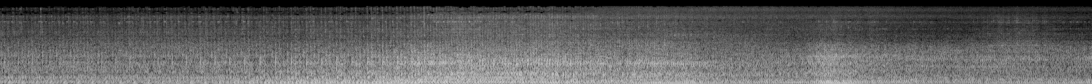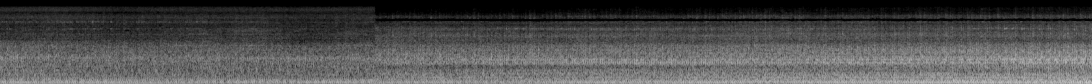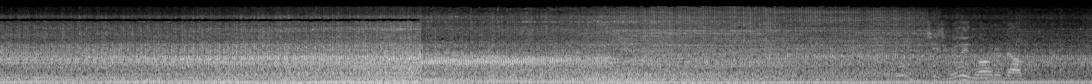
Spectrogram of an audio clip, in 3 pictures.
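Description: Ford 861 tractor's freshly rebuilt four-cylinder diesel engine running steadily as the tractor drives along a gravel trail pulling a box grader. The sound changes abruptly about halfway through and again near the end.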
